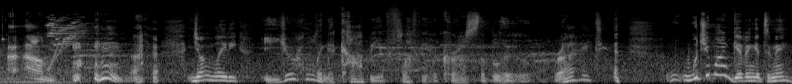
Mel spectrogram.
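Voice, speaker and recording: A man's voice: fairly high pitch, huge pitch swings, noisy background. An actor playing a theatrical, slightly awkward male detective with a vengeful streak in a video game. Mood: flustered, eager. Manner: theatrical, swings from grave and measured to flustered stammering. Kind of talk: dramatic video game character acting. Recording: background music under dialogue.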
